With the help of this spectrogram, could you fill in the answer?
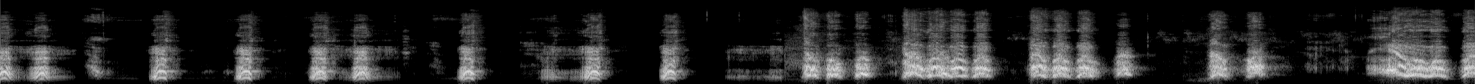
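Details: Dog barking rapidly and excitedly, short harsh barks in quick irregular bursts that grow louder and denser toward the end, with some rough growling tones mixed in.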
